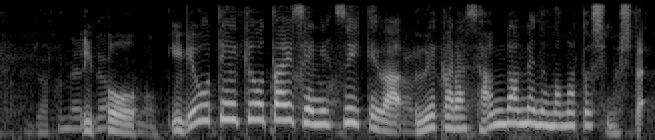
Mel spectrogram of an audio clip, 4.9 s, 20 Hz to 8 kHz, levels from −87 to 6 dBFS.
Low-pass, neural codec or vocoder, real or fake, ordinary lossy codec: 7.2 kHz; codec, 24 kHz, 3 kbps, HILCodec; fake; none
